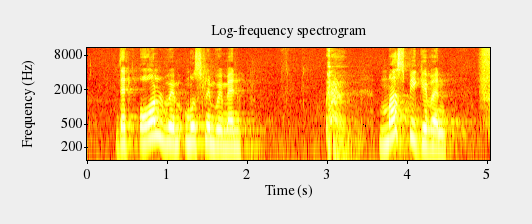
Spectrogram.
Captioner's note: coughs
